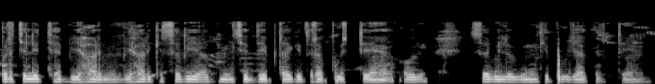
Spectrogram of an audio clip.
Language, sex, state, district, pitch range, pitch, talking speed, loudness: Hindi, male, Bihar, Araria, 115-120 Hz, 115 Hz, 190 wpm, -18 LUFS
